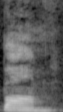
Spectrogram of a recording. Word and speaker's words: palm: L is here silent in word palm.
